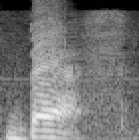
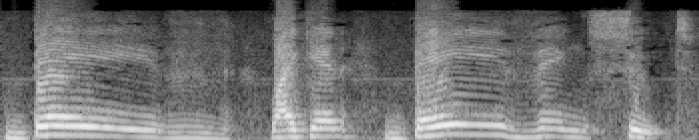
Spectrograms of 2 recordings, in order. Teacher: The word bath is a noun with an unvoiced TH. Bath. But when you change it into a verb, to bathe, the vowel changes to an A sound and the TH is voiced.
